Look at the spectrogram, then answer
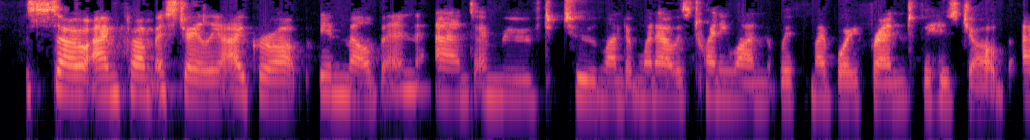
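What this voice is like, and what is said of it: Australian accent. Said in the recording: “you definitely have an Aussie accent”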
